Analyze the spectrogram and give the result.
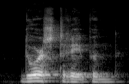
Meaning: to strike through, to put a line through (so as to delete)
- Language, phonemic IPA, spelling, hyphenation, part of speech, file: Dutch, /ˈdoːrˌstreːpə(n)/, doorstrepen, door‧stre‧pen, verb, Nl-doorstrepen.ogg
